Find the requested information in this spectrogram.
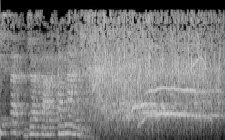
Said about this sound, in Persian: سالن اصلی جشنواره فیلم ونیز به احترام آقای پناهی ایستاده به تشویق او پرداخت.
